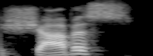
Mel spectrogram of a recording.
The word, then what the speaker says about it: Shabbos: So just some examples of that, and then I'll call on you, Larry, is the word for the Sabbath in Ashkenazi pronunciation would be Shabbos, and in Sephardic pronunciation would be Shabbat.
